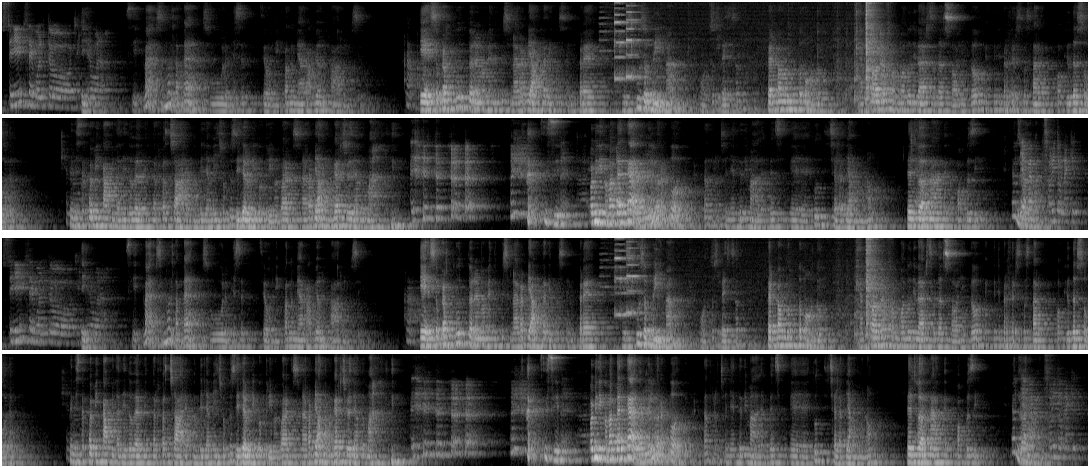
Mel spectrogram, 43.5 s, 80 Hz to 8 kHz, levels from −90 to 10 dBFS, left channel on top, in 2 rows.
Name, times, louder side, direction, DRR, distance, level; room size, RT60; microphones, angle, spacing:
voice 1, 0.0-2.1 8.0-8.5 14.1-14.4 17.6-17.8 23.0-23.6 29.9-31.2 31.9-32.3 32.9-33.5 34.0-34.1 40.0-40.4 42.0-43.2, left 2 dB, 70° left, 1 dB, 0.9 m, -41 dB
voice 2, 2.6-4.9 5.2-7.3 8.4-11.8 12.4-13.5 14.0-14.5 15.3-16.5 17.1-19.5 19.8-20.8 21.3-22.0 23.1-29.3 32.6-32.9 33.5-35.3 35.8-37.9 38.4-39.1 39.8-40.7 41.0-41.3 41.9-42.3, right 1 dB, 30° right, 2 dB, 0.7 m, -30 dB
sound 1, 11.9-17.8, left 2 dB, 40° left, 0.9 m, -37 dB
7.4 x 2.8 x 4.6 m, 1.4 s
head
